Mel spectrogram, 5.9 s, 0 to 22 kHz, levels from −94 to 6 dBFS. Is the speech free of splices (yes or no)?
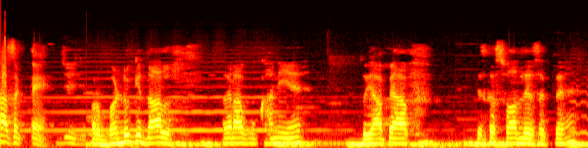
no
